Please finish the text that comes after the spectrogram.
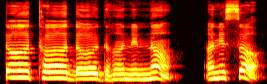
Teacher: બોલીએ ત્યારે આપણી જીભ છે એ દાંતને અડે છે, બરાબર. એટલે એ બધા વર્ણોને કહેવાય દંત્ય, બરાબર.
